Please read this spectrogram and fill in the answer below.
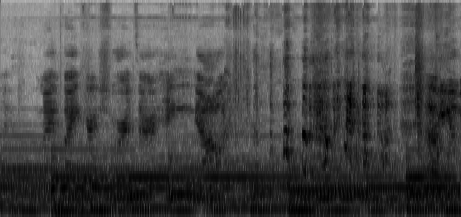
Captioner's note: laughs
